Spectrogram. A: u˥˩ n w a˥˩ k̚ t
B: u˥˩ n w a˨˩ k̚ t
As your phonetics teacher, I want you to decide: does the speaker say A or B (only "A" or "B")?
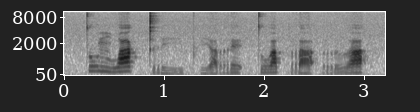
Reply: A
